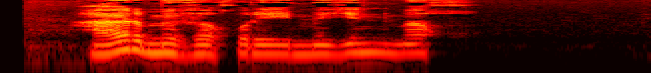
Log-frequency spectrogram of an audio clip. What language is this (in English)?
Kabardian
